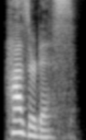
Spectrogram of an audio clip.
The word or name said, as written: hazardous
